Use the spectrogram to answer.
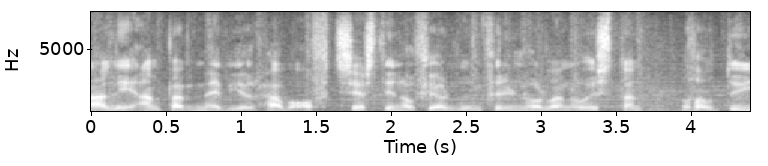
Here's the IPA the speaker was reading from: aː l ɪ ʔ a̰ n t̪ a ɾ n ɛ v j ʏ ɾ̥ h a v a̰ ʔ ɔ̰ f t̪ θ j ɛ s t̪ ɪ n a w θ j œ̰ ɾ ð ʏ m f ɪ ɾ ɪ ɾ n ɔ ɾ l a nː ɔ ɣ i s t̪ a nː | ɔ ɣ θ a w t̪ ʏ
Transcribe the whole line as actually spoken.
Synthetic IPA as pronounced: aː l ɪ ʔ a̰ n t̪ a ɾ n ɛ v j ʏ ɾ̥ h a v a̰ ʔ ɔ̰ f t̪ s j ɛ s t̪ ɪ n a w f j œ̰ ɾ ð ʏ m f ɪ ɾ ɪ ɾ n ɔ ɾ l a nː ɔ ɣ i s t̪ a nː | ɔ ɣ θ a w t̪ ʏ

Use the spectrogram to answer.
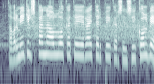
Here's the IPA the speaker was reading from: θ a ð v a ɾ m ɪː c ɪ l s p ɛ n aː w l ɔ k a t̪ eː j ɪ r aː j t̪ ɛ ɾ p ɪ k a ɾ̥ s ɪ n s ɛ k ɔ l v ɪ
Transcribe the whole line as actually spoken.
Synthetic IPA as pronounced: θ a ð v a ɾ m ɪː c ɪ l s p ɛ nː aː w l ɔː k a t̪ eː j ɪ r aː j t̪ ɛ ɾ p ɪ k a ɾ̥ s ɪ n s i k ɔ l v ɪ

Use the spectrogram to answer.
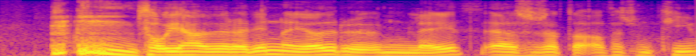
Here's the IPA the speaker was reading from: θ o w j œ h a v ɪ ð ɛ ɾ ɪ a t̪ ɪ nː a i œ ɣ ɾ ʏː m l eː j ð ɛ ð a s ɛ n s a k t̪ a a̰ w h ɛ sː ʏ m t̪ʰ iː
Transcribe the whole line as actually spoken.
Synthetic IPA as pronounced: θ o w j ɛ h a v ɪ v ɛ ɾ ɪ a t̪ ɪ nː a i œ ð ɾ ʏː m l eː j ð ɛ ð a s ɛ n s a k t̪ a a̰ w θ ɛ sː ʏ m t̪ʰ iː

